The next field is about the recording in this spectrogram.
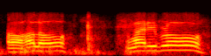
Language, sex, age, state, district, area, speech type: Manipuri, male, 45-60, Manipur, Ukhrul, rural, conversation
